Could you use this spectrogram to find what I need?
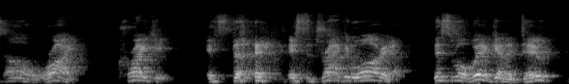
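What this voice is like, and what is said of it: Put-on Australian accent. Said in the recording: “he's got an Australian accent ... he sounds like Steve Irwin”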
